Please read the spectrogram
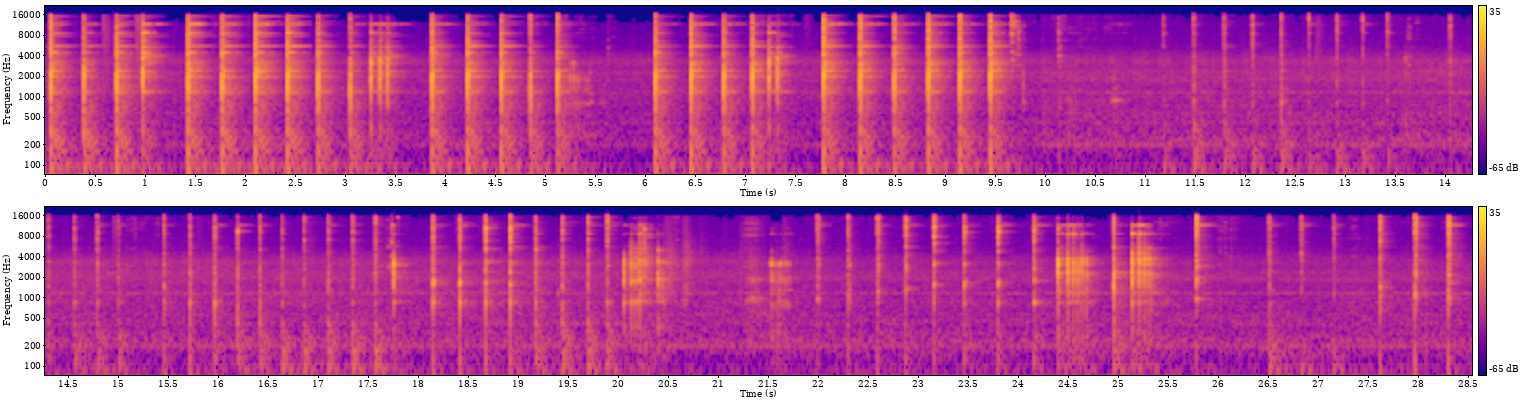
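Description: Hand hammer striking a red-hot steel bar on an anvil, curling the bar's end into a loop. For the first ten seconds it strikes fast, ringing blows, about three a second, with a short pause partway. After that the blows turn lighter and quieter, with a few harder strikes near the end.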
